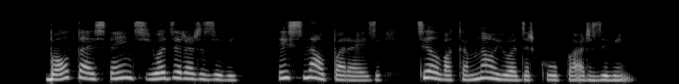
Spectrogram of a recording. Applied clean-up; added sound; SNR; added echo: none; none; none; none.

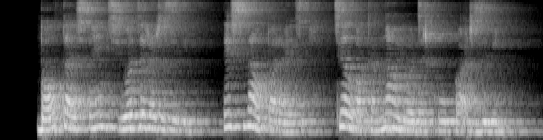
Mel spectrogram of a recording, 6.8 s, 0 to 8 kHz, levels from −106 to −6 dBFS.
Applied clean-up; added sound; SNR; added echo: none; none; none; reverberation time 1.0 s.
